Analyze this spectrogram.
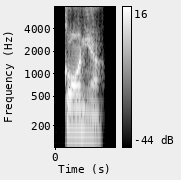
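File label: "cornea", Indian English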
